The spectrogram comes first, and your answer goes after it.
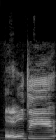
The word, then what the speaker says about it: Aldi: In English, people usually pronounce this Aldi. I think I've also heard Aldi before, but I think most people say Aldi. Or they also sometimes add an S that isn't there in the end and say Aldi.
